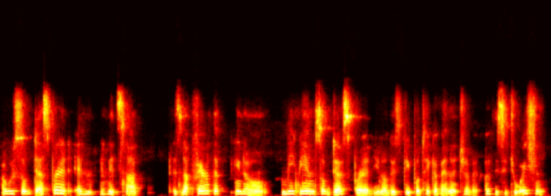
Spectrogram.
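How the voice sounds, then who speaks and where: A woman with a gravelly, creaky voice and a mellow, dark tone recounts her story. She talks in a casual, hesitant way with many restarts. Her delivery is earnest and pleading throughout. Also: medium pitch, little pitch movement, brisk. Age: adult, mother of two. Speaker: caller seeking spiritual advice. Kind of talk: personal account, casual.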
